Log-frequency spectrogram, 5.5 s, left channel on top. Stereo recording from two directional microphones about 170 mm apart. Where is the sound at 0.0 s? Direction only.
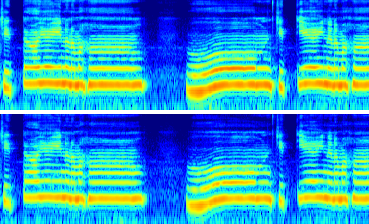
15° left (ahead or behind).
